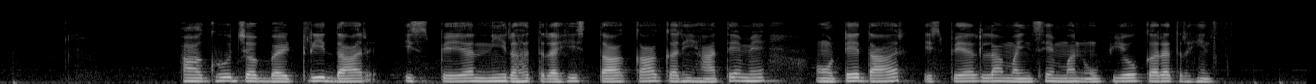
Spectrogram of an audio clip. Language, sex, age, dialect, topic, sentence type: Chhattisgarhi, male, 18-24, Northern/Bhandar, agriculture, statement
